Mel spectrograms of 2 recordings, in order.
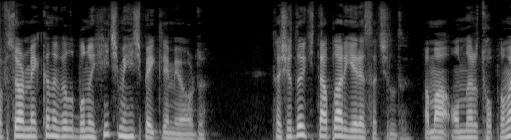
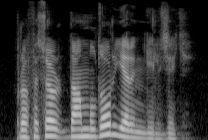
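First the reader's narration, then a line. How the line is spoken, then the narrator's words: Plain. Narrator (Turkish): dedi sonunda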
